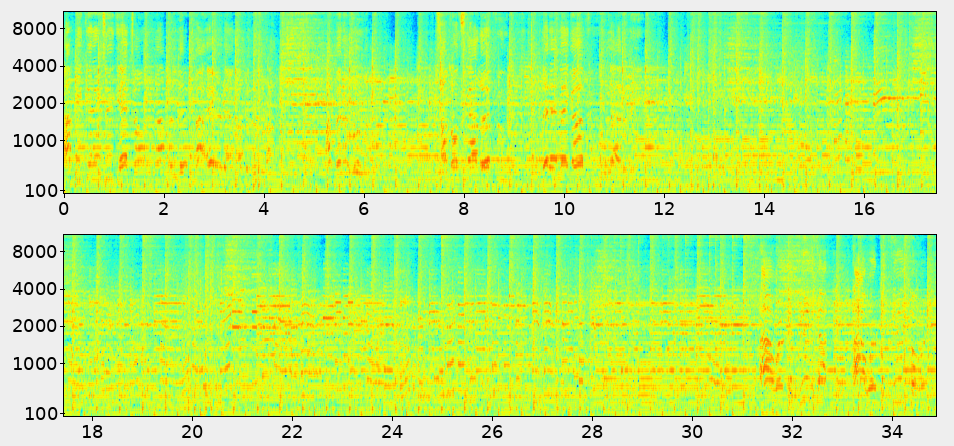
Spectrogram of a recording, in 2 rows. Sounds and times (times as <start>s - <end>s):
Country: 0.0s - 34.8s
Rock and roll: 0.0s - 34.8s.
